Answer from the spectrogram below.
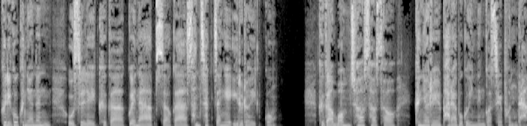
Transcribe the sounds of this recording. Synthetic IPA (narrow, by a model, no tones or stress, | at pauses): kɯɾiɡokɯɲʌnɯnosʰɯɭːeikʰɯɡak͈we̞naːp̚s͈ʌɡasʰʌnt͡ɕʰak̚t͡ɕ͈aŋe̞ʔiɾɯɾʌit̚k͈o | kɯɡamʌmt͡ɕʰʌsʰʌsʰʌ | kɯɲʌɾɯɭpaɾaboɡoinːɯnɡʌsʰɯɭponda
